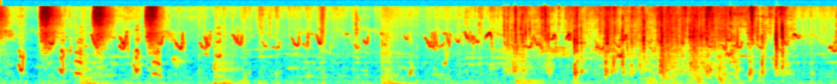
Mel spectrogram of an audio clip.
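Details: Baby francolins in summer, kept birds calling together: dense rising and falling high chirps, loud bursts of rustling noise at the start and a hiss-like wash through the second half.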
